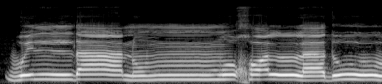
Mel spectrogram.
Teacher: এই মিমের মধ্যে নাকের বাসি দ্বারা গুন্নাহ করব, কারণ মিমে নুনে তাজদিদ হলে গুন্নাহ করা ওয়াজিব হয়ে যায়।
